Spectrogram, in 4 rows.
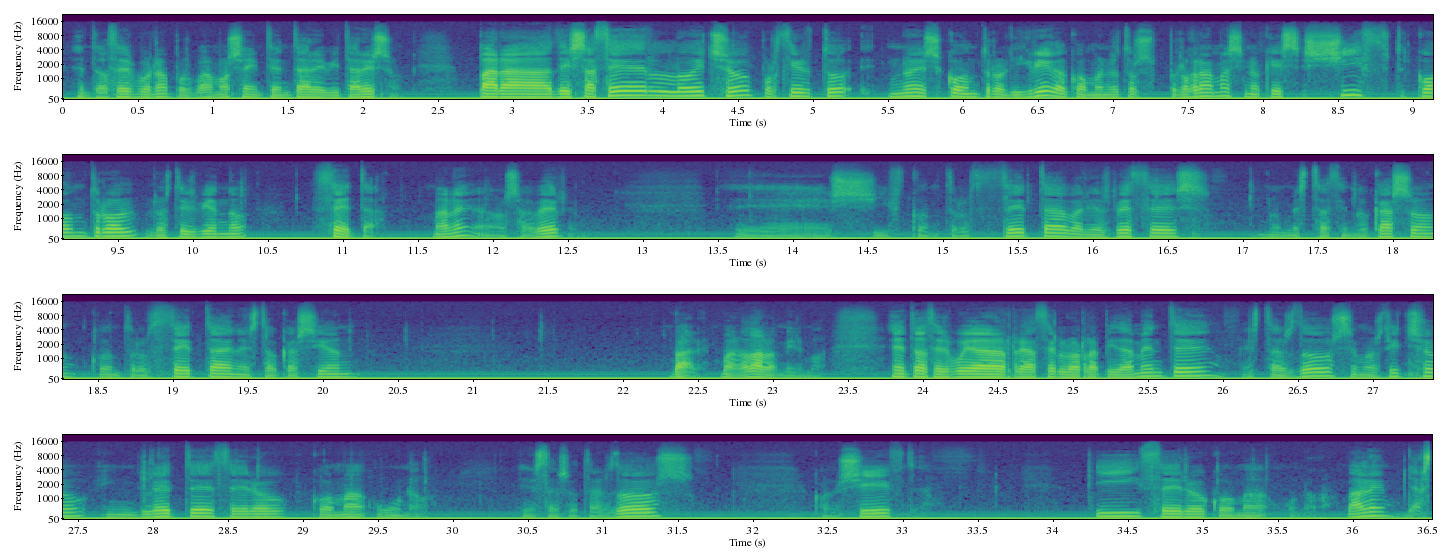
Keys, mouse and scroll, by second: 10.4 ctrl+shift+z, 11.0 ctrl+shift+z, 13.8 a, 14.8 a, 15.8 ctrl+shift+z, 16.2 ctrl+shift+z, 16.5 ctrl+shift+z, 17.1 Escape, 17.8 ctrl+z, 18.2 ctrl+z, 18.5 ctrl+z, 19.1 ctrl+z, 19.7 ctrl+z, 20.2 ctrl+z, 20.6 ctrl+z, 21.5 ctrl+z, 25.5 click, 26.0 click, 26.8 shift+click, 27.1 shift+click, 28.1 i, 30.6 click, 31.7 shift+click, 34.3 i.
